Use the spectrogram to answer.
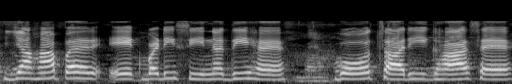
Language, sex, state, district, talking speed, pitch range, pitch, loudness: Hindi, female, Haryana, Jhajjar, 130 wpm, 235-275 Hz, 250 Hz, -12 LUFS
